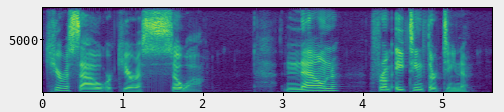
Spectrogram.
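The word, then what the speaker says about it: Curaçao: curably interesting next is you can say curacao curacao or just curacao or curacao and that's or you can emphasize the last syllable more so curacao curacao i always just say curacao c-u-r-a-c-a-o and there is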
